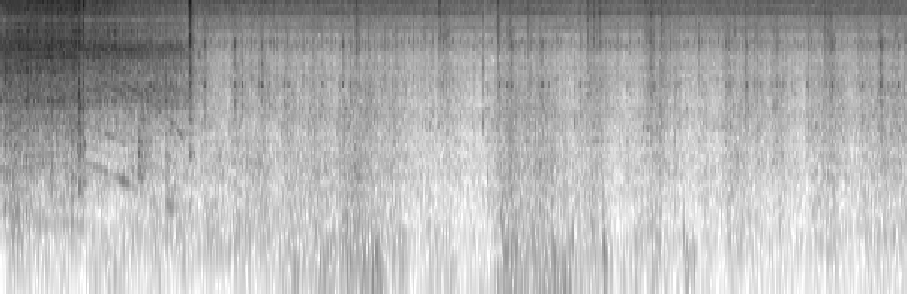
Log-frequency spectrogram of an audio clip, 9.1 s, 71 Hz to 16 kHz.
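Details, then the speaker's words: 1983 Toyota 22R (Encore motorhome) sat over 20 years, fuel poured down the carburetor: starter cranks, engine catches and sputters unevenly a few seconds on the poured prime only; has spark, fuel system faulty. "all right away we go for some of this truthful down the carburetor it's all around the carburetor there we go that'll probably run for a few seconds before it explodes"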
